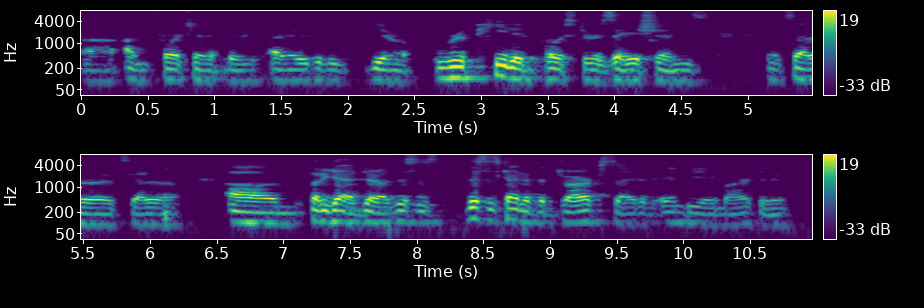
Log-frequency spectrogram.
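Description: Deep, husky American man talking sports. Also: fairly even intonation, normal speed, warm tone, low-quality recording. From New England, United States. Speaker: basketball commentator. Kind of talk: casual sports talk.

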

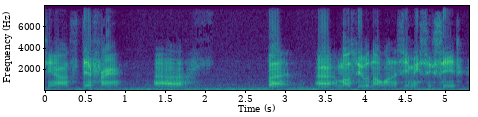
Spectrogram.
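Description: Young man, bright, with halting answers. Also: medium pitch, smooth, poor audio. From Canada. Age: young adult. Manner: halting, many fillers and restarts. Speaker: basketball player. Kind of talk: interview answers.

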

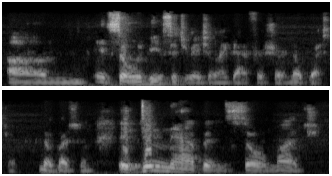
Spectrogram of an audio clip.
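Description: American male basketball pundit, low register, very rough-edged husky voice, opinionated, conversational. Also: lively intonation, moderate pace, warm tone, poor audio. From New England, United States. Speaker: basketball commentator. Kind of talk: casual sports talk.

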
